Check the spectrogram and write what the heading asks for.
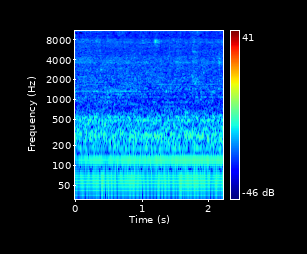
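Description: Pond pump running: a steady low electric hum with a faint hiss of moving water.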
